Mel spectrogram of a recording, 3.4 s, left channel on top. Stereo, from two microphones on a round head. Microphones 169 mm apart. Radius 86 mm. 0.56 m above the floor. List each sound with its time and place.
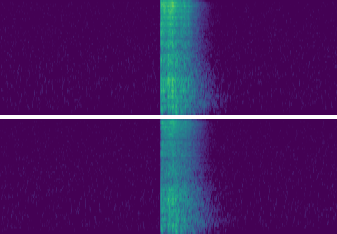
1.6 s a dropped coin: 85° left, 1.2 m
